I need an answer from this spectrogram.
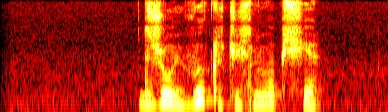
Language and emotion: Russian, angry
